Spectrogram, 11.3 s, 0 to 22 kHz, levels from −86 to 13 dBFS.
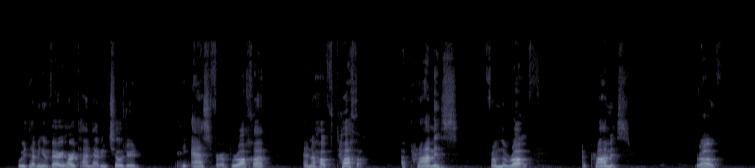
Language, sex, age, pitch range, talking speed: English, male, 30-49, 125-175 Hz, 140 wpm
